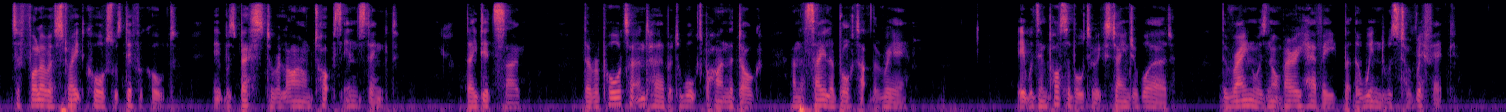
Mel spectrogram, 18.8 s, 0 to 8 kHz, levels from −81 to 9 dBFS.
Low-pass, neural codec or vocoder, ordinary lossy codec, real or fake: 7.2 kHz; none; AAC, 48 kbps; real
